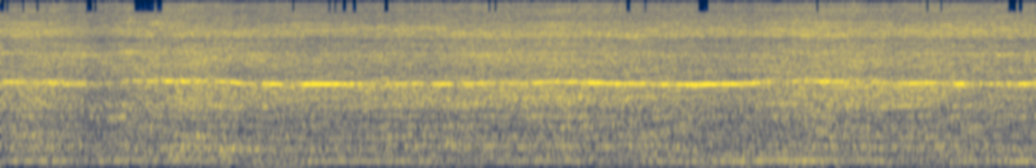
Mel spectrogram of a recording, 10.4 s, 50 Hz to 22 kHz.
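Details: Oreck XL21 upright vacuum after replacing a busted fan chamber and fitting a new belt: steady, even motor roar with a constant high whistle, no rattles or surging. Normal running.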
